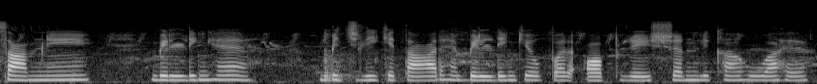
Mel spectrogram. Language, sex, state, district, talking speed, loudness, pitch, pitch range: Hindi, female, Uttar Pradesh, Lucknow, 105 wpm, -21 LUFS, 200 Hz, 190-205 Hz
